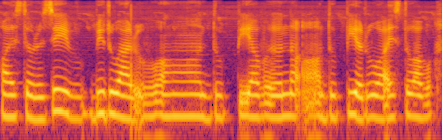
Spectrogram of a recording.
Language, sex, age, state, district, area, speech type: Nepali, female, 60+, West Bengal, Kalimpong, rural, spontaneous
